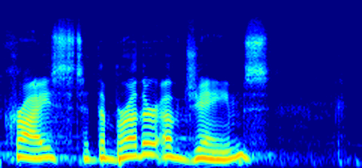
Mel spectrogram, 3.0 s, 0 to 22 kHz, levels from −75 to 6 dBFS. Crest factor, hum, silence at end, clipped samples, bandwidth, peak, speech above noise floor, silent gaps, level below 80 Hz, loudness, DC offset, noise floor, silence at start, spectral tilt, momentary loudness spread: 16 dB; none; 0.8 s; under 0.1%; 14.5 kHz; -8 dBFS; 37 dB; none; -64 dBFS; -23 LUFS; under 0.1%; -59 dBFS; 0.05 s; -6 dB/octave; 9 LU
